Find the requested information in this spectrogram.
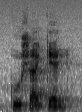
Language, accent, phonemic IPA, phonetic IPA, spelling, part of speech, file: Armenian, Eastern Armenian, /ɡuʃɑˈkel/, [ɡuʃɑkél], գուշակել, verb, Hy-գուշակել.ogg
- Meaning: 1. to foretell, to predict 2. to understand, to get 3. to anticipate 4. to tell fortunes, to tell somebody's fortune 5. to guess 6. to use magic to divine or make predictions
